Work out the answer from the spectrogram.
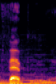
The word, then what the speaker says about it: February: You don't say the D, but you say the R in February.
